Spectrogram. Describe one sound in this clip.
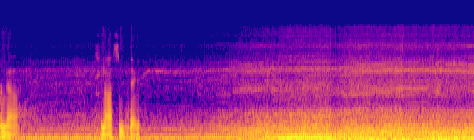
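A motorcycle engine drones and revs up sharply between gear changes.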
